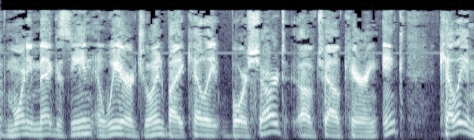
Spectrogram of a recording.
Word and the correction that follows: Borchardt: You're really close. Borchardt. – Borchardt. Thank you, Borchardt. I was mispronouncing letters that shouldn't be mispronounced there. Borchardt.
